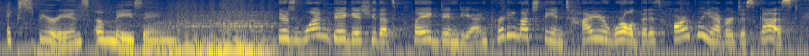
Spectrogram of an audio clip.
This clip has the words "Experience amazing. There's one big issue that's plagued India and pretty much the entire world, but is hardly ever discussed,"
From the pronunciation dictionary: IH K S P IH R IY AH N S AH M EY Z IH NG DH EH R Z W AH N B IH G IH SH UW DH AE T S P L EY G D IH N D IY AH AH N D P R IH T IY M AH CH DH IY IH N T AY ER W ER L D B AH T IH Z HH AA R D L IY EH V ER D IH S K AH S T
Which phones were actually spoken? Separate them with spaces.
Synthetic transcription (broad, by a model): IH K S P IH R IY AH N S AH M EY Z IH NG DH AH R Z W AH N B IH G IH SH UW DH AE T S P L EY G D IH N D IY AH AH N P R IH T IY M AH CH DH IY IH N T AY ER W ER L D B AH T IH Z HH AA R D L IY EH V ER D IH S K AH S T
